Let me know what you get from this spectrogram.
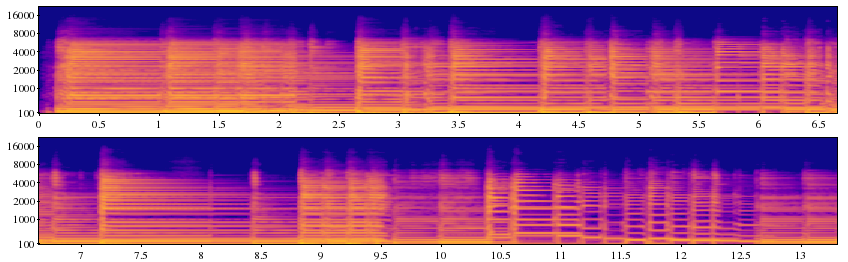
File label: Nola Voodoo Neck Split Fender, guitars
